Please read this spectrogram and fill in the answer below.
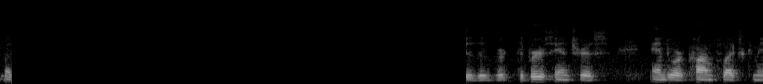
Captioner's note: audio cuts out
